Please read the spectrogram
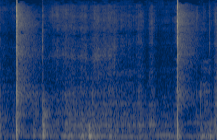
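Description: Two sharp clicks about a second and a half apart as a bone folder is picked up and set down against a cutting mat, with a faint rustle of the craft card between.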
